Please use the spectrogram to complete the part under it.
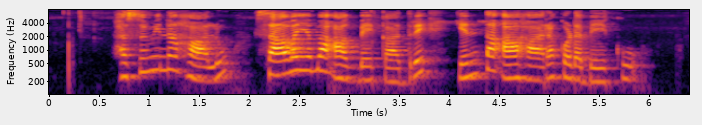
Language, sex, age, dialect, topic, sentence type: Kannada, female, 18-24, Coastal/Dakshin, agriculture, question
